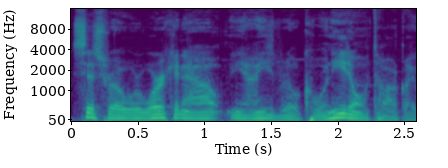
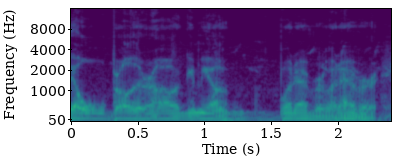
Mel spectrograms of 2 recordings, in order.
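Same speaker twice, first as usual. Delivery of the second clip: put-on pro-wrestler voice, rough and creaky; 8 dB quieter than usual. Retelling what a wrestler said on arriving at the pro shop: imitating a wrestling voice. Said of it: "without the wrestling voice".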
